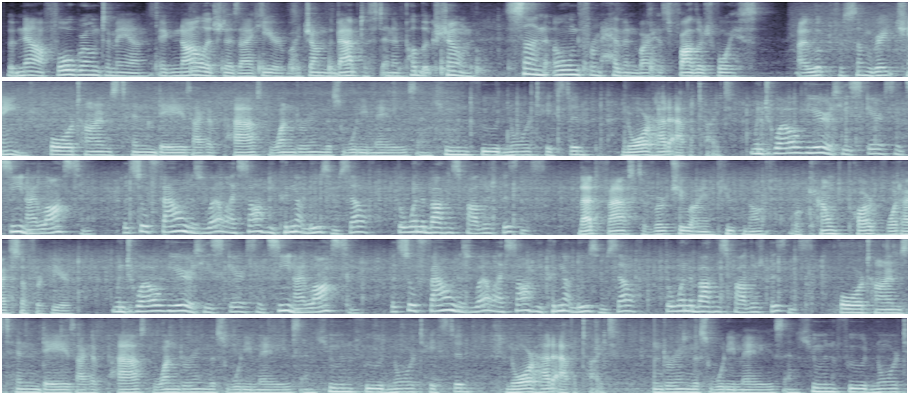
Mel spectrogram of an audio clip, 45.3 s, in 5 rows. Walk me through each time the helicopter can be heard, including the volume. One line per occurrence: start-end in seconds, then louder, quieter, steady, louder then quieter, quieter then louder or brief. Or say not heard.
not heard.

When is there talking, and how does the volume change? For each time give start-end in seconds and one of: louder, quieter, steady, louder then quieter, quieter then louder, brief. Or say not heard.
0.1-45.2 steady.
